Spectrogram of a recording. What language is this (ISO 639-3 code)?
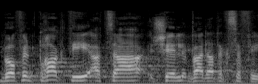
heb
